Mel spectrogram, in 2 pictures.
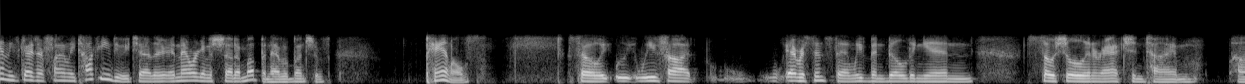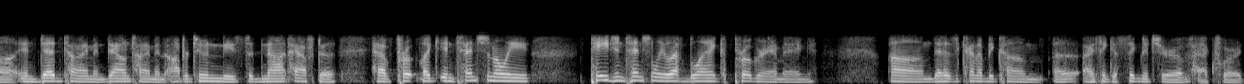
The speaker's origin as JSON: {"language": "English", "area": "Long Island", "region": "New York", "country": "United States", "tie": "born or raised there", "also_born_or_lived": "Montana", "moved": "as an adult", "lives_now": "Idaho, United States"}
